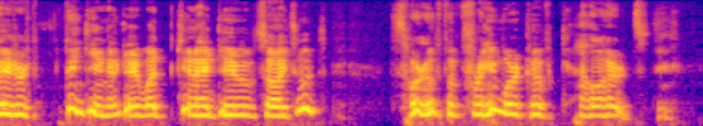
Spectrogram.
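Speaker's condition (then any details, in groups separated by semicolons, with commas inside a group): Cerebral palsy; mild left side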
